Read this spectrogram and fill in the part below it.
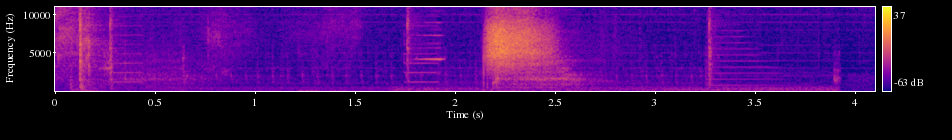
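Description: A button clicks on a wall phone panel.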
